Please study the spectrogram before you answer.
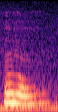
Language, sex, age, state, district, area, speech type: Odia, female, 18-30, Odisha, Malkangiri, urban, spontaneous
